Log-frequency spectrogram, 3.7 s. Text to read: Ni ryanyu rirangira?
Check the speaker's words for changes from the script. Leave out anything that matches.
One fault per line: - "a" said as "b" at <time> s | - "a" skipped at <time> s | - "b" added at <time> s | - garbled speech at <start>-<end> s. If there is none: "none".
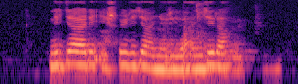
- "ryari ishuri" added at 0.8 s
